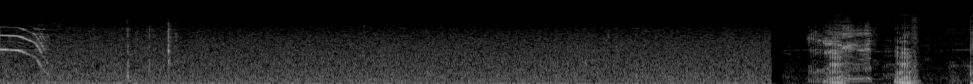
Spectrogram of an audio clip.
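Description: A pig gives two or three rough, broad grunts near the end, after a long stretch of steady hiss. A brief falling squeal-like sweep opens the recording.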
